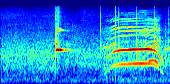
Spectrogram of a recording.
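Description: A metal baseball bat striking the ball with a sharp ping and a brief ring. About half a second later, a long high-pitched shout follows.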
